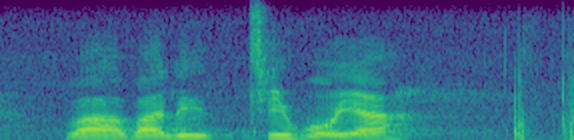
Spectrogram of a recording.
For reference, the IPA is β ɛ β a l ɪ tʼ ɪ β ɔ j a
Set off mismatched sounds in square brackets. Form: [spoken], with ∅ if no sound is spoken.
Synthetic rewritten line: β [a] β a l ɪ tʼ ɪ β ɔ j a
